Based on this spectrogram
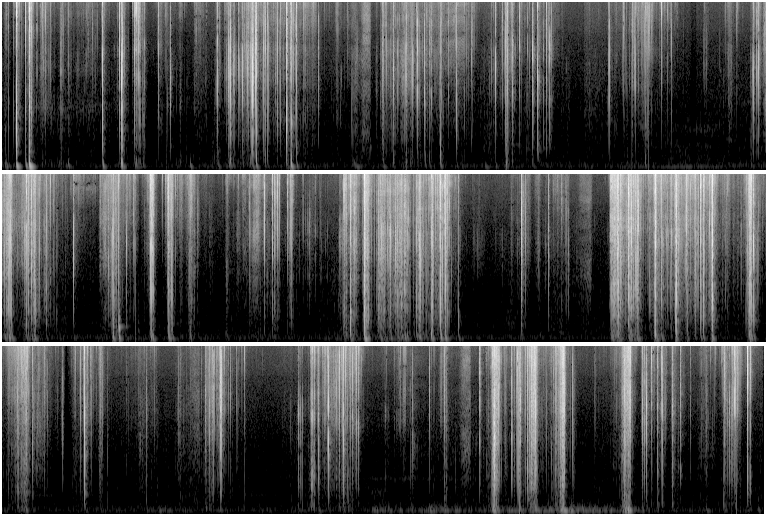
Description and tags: snow ice crackle gore break bone
Recording some cracking ice i stepped on.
